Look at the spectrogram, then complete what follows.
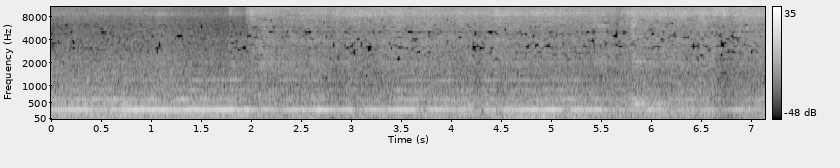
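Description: Steady hum of workshop machinery, one constant tone, with a loud high hiss joining about two seconds in.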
